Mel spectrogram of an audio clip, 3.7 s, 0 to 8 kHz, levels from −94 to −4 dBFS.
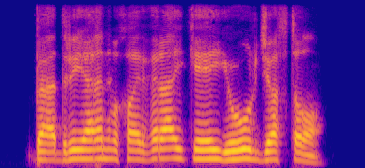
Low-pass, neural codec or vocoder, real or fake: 7.2 kHz; codec, 16 kHz, 0.8 kbps, ZipCodec; fake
